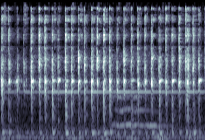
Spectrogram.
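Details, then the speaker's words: Samsung dishwasher with loud grinding and gurgling: removed original circulation pump motor rocked by hand gives quick light metallic clanking, drive shaft super loose from worn-out bearings; pump replaced. "but that's that's the drive shaft is super loose. The bearings are gone."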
